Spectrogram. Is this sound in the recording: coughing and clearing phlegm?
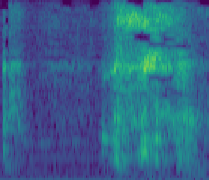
yes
